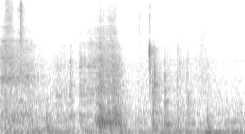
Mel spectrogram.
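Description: Near silence: room tone, with a faint, brief rub about a second in and a light tick shortly after.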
